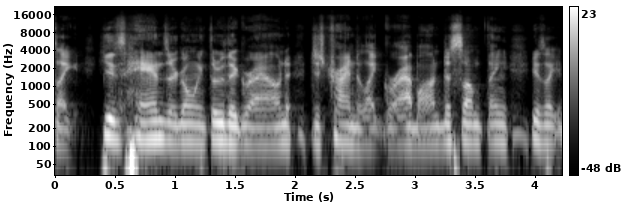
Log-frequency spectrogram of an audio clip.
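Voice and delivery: ordinary delivery, nothing marked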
